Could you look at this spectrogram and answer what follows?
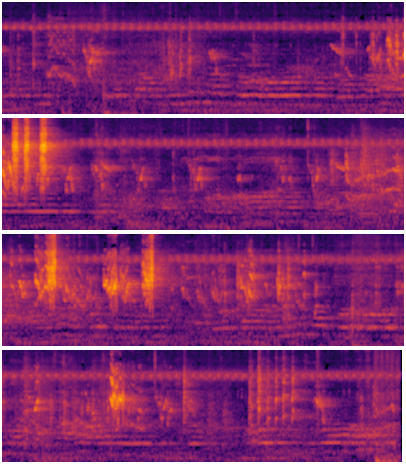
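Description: A flock of budgerigars chattering and chirping, with louder sharp calls about four seconds in, a cluster between eight and ten seconds in, and another near thirteen seconds, over a steady high-pitched whine.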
